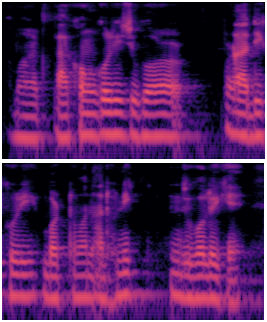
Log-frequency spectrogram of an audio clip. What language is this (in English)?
Assamese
